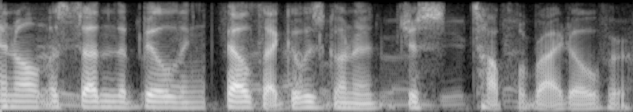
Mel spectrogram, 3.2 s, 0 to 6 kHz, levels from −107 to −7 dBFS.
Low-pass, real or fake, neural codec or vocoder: 5.4 kHz; real; none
